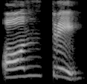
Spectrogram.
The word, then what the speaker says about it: entre: Then entre. Here the accent is on e. Entre. And en is nasal sound.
